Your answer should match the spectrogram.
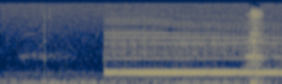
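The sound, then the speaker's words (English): A steady electronic phone tone starts abruptly after a faint click and holds at an even pitch, with a brief burst of noise near the end; nobody speaks. “He's not going to answer now.”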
